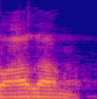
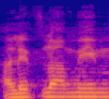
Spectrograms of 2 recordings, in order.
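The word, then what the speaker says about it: الم: Ini udah alif lam mim. Alif lam mim alam. Mbah dukun duit ini ya. Alam. Pertanyaan saya ini bacanya apa? Alif lam mim.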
